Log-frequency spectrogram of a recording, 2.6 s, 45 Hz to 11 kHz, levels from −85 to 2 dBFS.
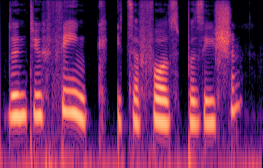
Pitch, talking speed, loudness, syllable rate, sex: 245 Hz, 160 wpm, -17 LUFS, 4.5 syllables/s, female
